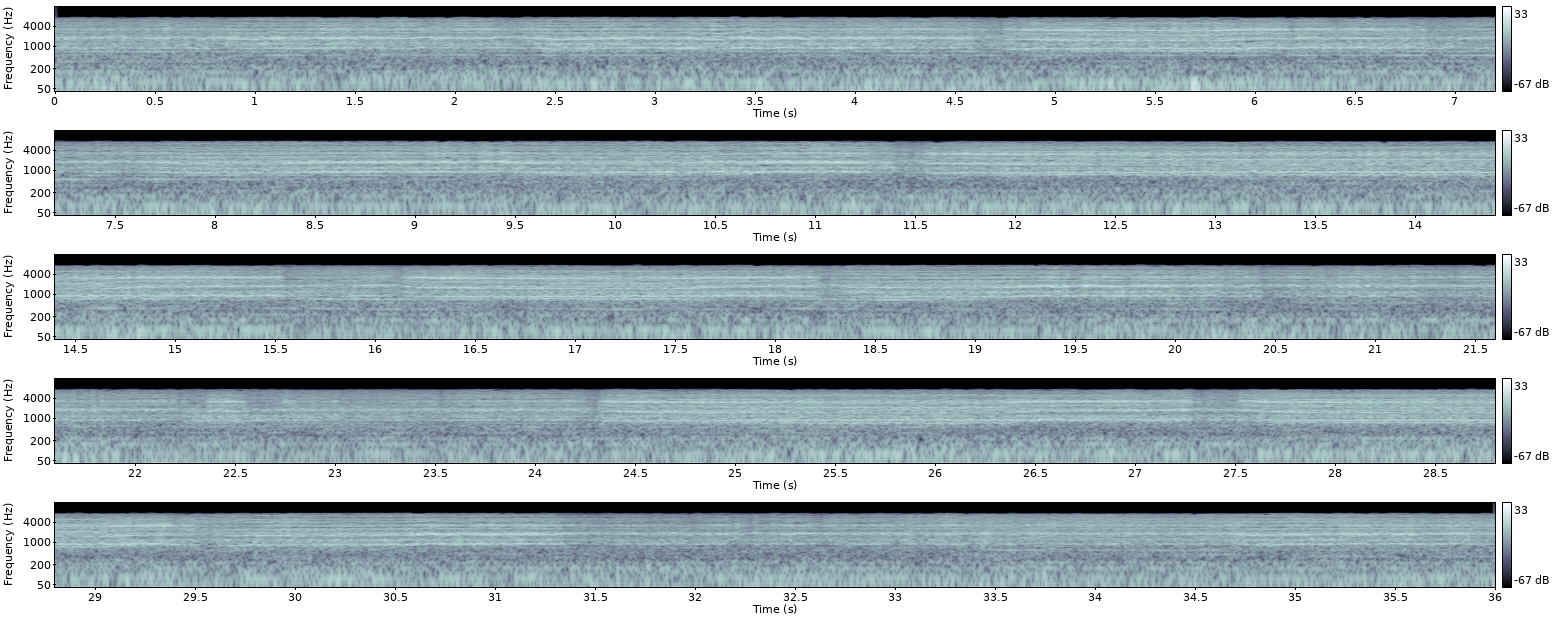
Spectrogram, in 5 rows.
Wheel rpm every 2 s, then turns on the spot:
230, 230, 220, 230, 220, 220, 210, 220, 220, 220, 230, 230, 220, 220, 210, 230, 230, 230.
none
